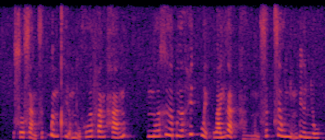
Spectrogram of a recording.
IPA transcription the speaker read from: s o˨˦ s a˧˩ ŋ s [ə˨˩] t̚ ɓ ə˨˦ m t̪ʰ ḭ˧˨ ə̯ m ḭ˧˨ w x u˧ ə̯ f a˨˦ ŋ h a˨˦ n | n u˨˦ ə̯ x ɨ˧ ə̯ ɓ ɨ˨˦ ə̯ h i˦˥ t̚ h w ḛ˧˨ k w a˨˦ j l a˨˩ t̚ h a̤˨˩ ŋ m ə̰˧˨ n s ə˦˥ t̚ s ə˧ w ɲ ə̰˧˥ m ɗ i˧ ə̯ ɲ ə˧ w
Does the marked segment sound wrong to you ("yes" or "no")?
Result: yes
